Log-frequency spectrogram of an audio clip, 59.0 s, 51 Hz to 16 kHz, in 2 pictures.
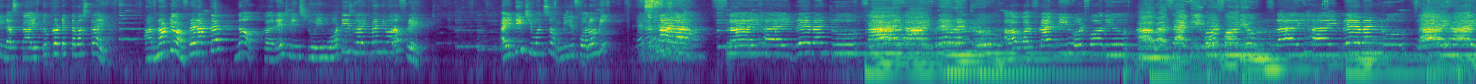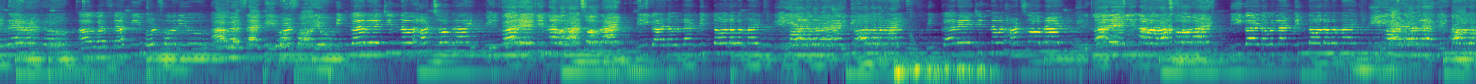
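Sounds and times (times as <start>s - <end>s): children singing: 16.6s - 42.2s, 44.4s - 47.8s, 50.1s - 59.0s
music backing track with bass: 45.4s - 49.6s.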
